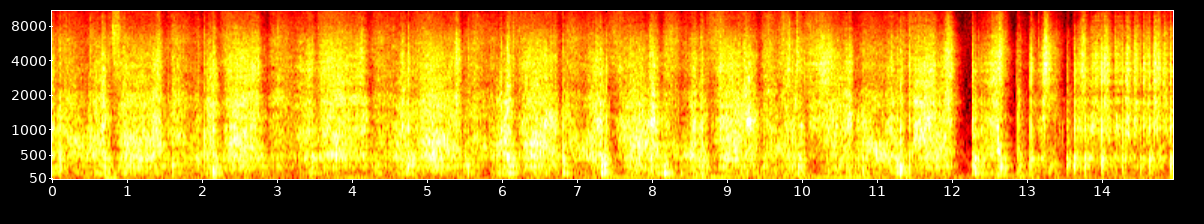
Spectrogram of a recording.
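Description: Long nails and fingertips scratch and tap across the top of a large, hollow black cardboard box with its lid closed. The result is a steady, bright rasping texture broken by short, irregular taps, with a brief pause about twelve seconds in before the scratching resumes.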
